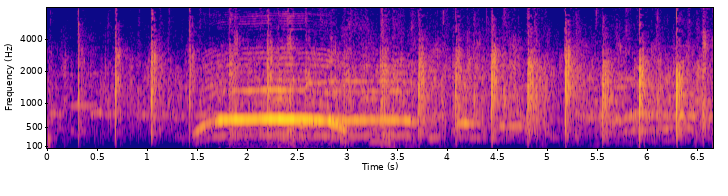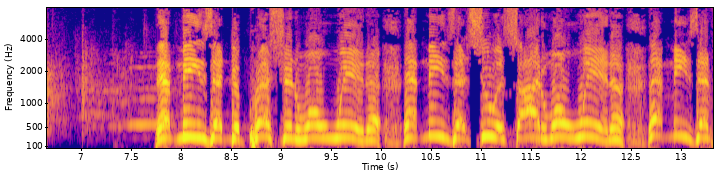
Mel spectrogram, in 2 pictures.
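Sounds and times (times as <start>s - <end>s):
audience clapping hands: 0.0s - 8.4s
speech: 7.7s - 13.3s.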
